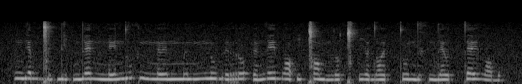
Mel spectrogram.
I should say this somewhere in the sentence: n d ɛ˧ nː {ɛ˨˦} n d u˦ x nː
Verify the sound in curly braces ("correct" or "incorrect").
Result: incorrect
